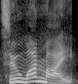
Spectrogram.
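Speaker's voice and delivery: over-the-top mock Australian accent. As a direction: belt out the score like a cartoon Aussie. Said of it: "do it in your best Australian accent".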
